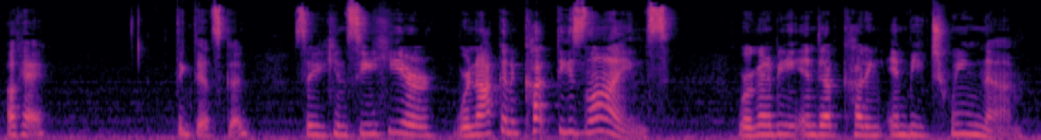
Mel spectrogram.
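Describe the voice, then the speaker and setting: A woman's voice: on the high side, normal speed, slight background noise. A woman giving a chatty live-stream embroidery demonstration, greeting viewers and talking through each step as she works.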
